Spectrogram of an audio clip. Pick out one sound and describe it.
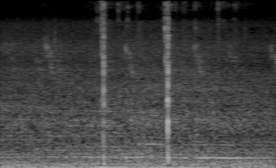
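Pruning shears snip with sharp clicks.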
